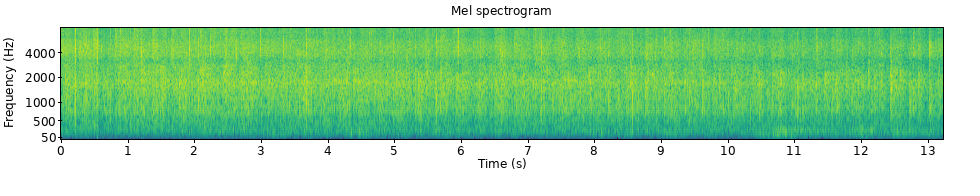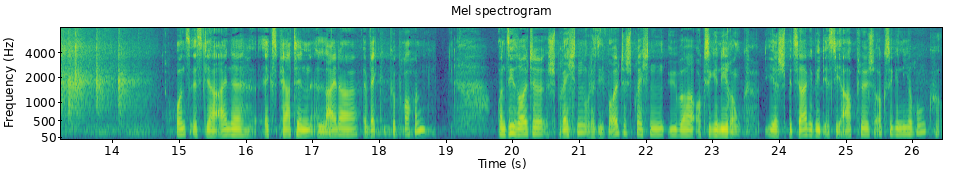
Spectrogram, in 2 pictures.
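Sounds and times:
large audience applause: 0.0s - 14.5s
speech: 15.0s - 18.8s, 19.8s - 26.4s.

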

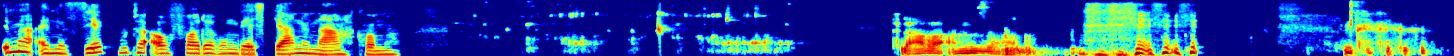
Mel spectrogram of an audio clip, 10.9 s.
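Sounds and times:
speech: 0.0s - 3.0s, 6.7s - 9.0s, 10.1s - 10.8s
wine pouring into a glass: 3.3s - 6.0s.

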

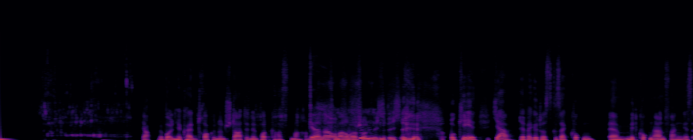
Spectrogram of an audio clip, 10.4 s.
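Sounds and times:
wine being poured into glasses: 0.5s - 2.1s
speech: 2.1s - 10.3s
laughter: 4.7s - 6.7s.

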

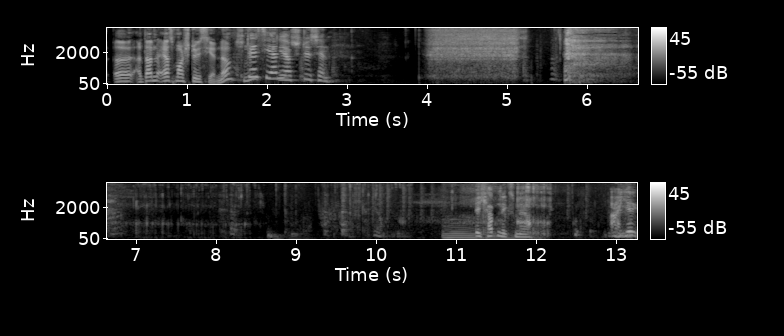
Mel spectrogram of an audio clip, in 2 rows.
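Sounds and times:
speech: 0.1s - 3.0s, 4.0s - 4.3s, 10.9s - 12.2s, 13.0s - 13.2s
person slurping: 3.9s - 8.7s, 10.2s - 12.6s.

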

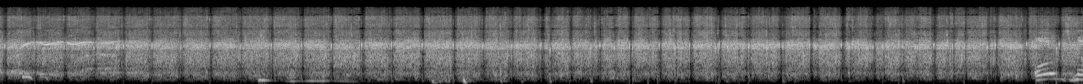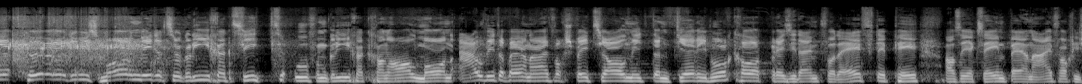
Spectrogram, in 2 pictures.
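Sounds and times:
audience applause: 0.0s - 13.0s
speech: 10.6s - 21.6s.

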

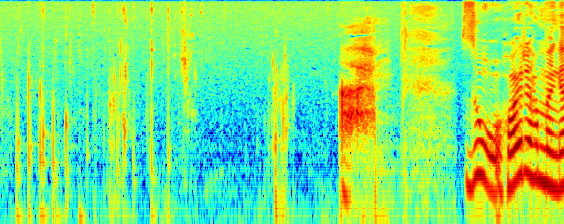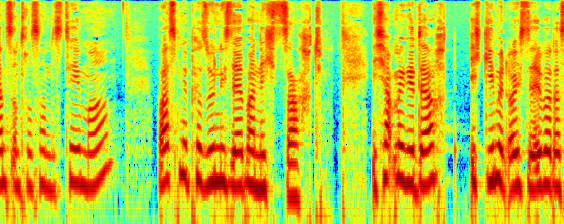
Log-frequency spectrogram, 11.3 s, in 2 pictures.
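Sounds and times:
person taking a sip of water: 0.0s - 4.2s
speech: 4.7s - 11.2s.

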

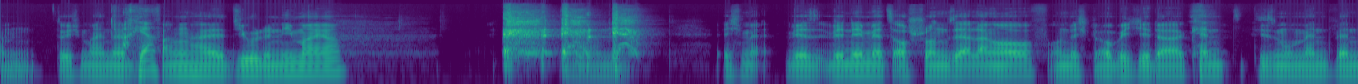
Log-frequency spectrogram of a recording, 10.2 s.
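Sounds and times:
speech: 0.0s - 2.8s, 5.4s - 10.1s
coughing: 3.8s - 5.0s.

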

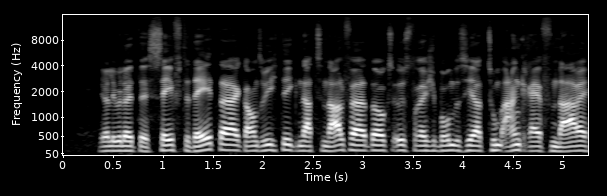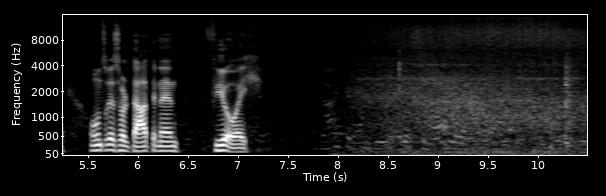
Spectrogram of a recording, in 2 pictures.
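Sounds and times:
speech: 0.4s - 7.3s
pancakes sizzling while frying: 7.9s - 10.4s.

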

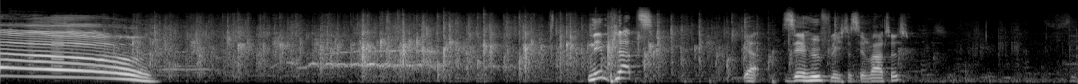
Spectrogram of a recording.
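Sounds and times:
audience applause: 0.4s - 9.0s
speech: 1.3s - 1.6s, 5.9s - 6.7s, 7.4s - 9.2s.

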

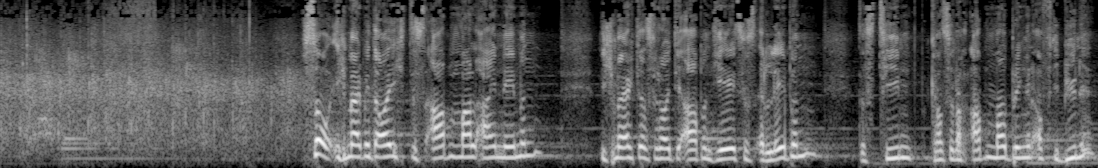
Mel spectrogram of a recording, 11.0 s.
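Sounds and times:
audience applause: 0.0s - 3.4s
speech: 0.6s - 1.0s, 3.0s - 10.9s.

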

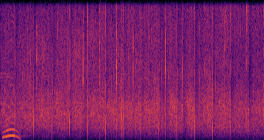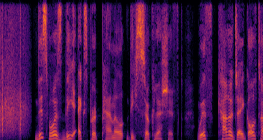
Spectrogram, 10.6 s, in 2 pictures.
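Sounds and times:
speech: 0.0s - 0.6s, 6.0s - 10.5s
audience applause: 0.0s - 5.9s.

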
